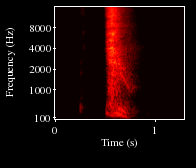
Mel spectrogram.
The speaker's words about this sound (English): Okay, only one sneeze. I tried to get my hand on the button and I completely whiffed. So now a sneeze is being left in the show. I apologize.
